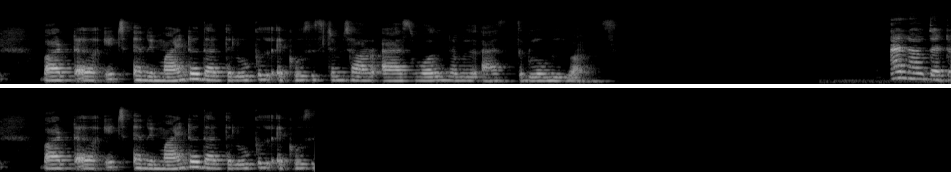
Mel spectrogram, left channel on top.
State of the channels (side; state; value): right; drops out; at 3.2 s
